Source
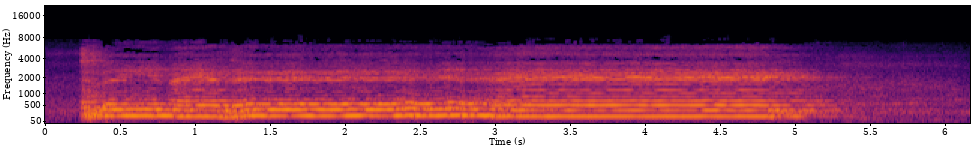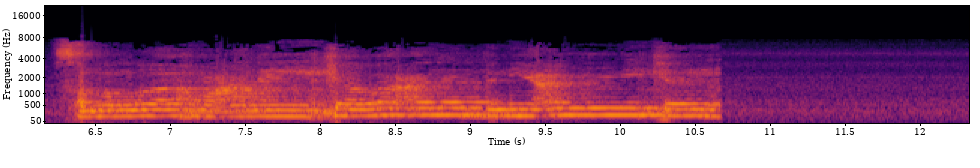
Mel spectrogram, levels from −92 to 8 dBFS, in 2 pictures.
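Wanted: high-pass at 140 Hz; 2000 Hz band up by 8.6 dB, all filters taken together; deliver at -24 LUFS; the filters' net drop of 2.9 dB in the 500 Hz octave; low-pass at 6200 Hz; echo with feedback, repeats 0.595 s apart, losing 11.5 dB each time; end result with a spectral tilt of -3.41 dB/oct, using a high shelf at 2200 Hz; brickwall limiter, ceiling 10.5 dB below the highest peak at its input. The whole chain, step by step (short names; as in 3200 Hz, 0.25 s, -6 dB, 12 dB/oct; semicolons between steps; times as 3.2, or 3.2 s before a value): HPF 140 Hz; LPF 6200 Hz; bell 500 Hz -4.5 dB; bell 2000 Hz +5.5 dB; high shelf 2200 Hz +8.5 dB; limiter -16 dBFS; feedback echo 0.595 s, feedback 27%, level -11.5 dB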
